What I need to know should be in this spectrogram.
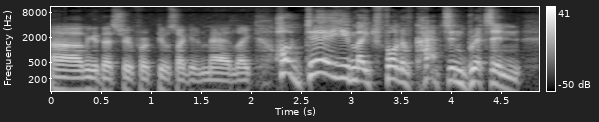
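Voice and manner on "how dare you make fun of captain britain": terrible fake English accent, pitched up. Defending a collectible figure people make fun of: bad english accent. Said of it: "That's my that's my English accent".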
